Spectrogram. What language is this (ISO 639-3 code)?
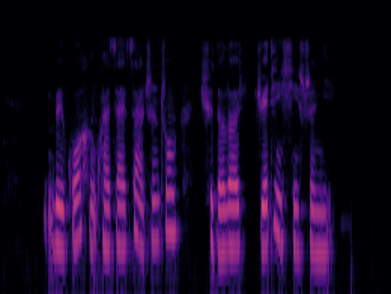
zho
